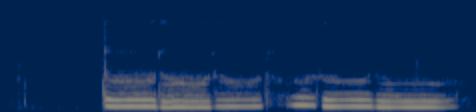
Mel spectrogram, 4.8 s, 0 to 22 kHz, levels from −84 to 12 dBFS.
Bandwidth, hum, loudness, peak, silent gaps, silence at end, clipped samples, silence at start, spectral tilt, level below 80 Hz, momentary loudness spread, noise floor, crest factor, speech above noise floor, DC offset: 9.6 kHz; none; -34 LUFS; -22 dBFS; none; 0.2 s; under 0.1%; 1 s; -10 dB/octave; -88 dBFS; 8 LU; -81 dBFS; 12 dB; 49 dB; under 0.1%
